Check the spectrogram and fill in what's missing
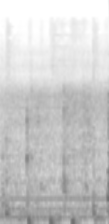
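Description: Chili and coriander powder fry in a pan for paneer matar masala while a spoon stirs, a low steady sizzle broken by soft scraping strokes, close and without speech.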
